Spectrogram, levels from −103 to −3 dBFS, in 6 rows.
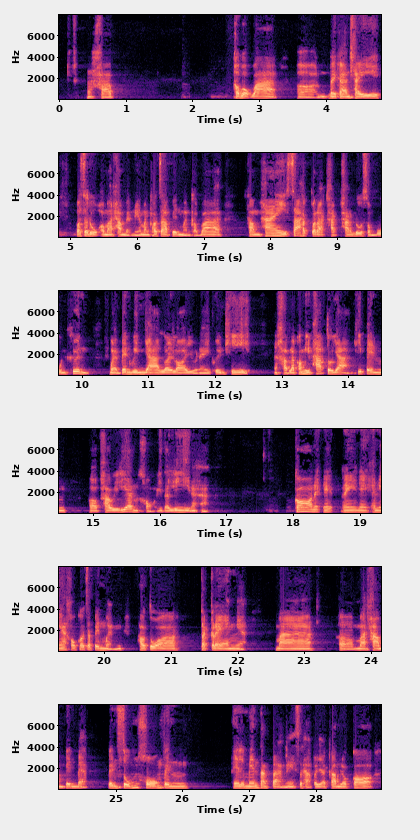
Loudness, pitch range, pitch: -19 LUFS, 125-160 Hz, 135 Hz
